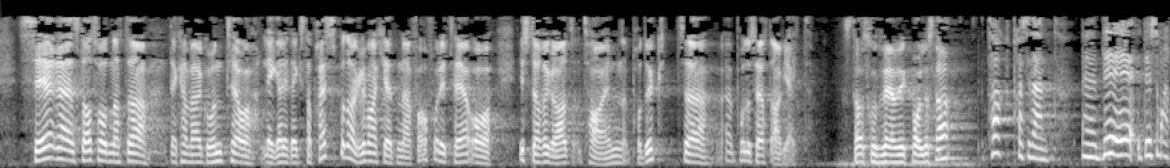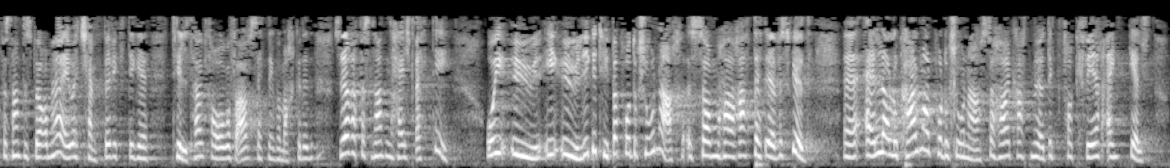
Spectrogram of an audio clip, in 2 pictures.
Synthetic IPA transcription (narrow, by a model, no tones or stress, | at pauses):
seːɾəst̪ɑːt̪sʁoːd̪n̩ɑt̪d̪̥ɛkʰɑnʋæːʁəɡʁʉnːt̪ʰɪlɔlɛɡːɑlɪt̪ɛkst̪ʁɑpʰʁɛsːpʰɔd̪ɑːɡlɪəʋɑʁçeːd̪n̩əfɔ̰ɾɔfoːd̪æɪt̪ʰɪʔɔɪst̪œʁːəɡɾɑːd̪t̪ʰɑːɛnpʰɾʊd̪ʉkt̪ | pʰɾʊd̪ʉseːʁt̪ɑ̰ʋjæ̰ɪt̪ | st̪ɑːt̪sʁoːd̪ʋeːʋɪk̚bɔləst̪ɑːt̪ʰɑkːpʰɾɛsɪd̪ɛnt̪d̪ɛæd̪ɛsɔmʁɛpɾəsnʰɑnt̪ənspœɾɔmhæːɾæɾjʊæɪt̪ɕɛmpəʋɪkt̪ɪɡət̪ʰɪlt̪ʰɑːkfɔɾoːɡɔfoːɑːʋsɛt̪nɪŋpʰɔmɑɾkəd̪əsɔd̪ɛæɾɛpɾʁəsnt̪ɑnt̪ən̩hæɪlt̪ʁɛt̪ːɪ | ɔɪʉɪʔʉːliːkət̪ʰyːpəɑpʰɾʊd̪ʉkʃuːnəʁsɔmɦɑɾhɑt̪ːɛt̪øːʋəskʉd̪ʔɛlːəɾlʊkʰɑːlmoːlpʰɾʊd̪ʉkʃuːnəʁsɔɦɑɾɛɡhɑʁt̪møːt̪əfɔɾkʰʋeːɾɛŋkəlt̪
